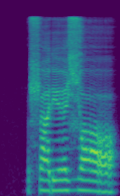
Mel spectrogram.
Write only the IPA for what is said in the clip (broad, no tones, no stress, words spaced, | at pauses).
ʂaɾʲɛ ʑɒ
